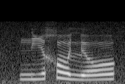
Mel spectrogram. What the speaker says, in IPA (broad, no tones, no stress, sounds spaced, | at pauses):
n i χ ɔ lʲ ɔ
